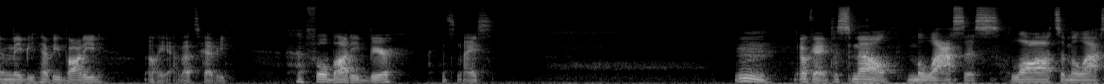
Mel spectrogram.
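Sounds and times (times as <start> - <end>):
man sniffing: 5.4 - 7.8.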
